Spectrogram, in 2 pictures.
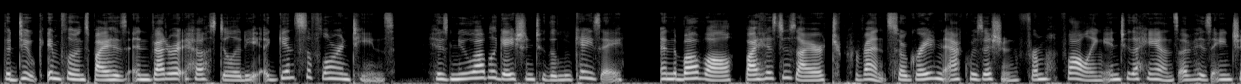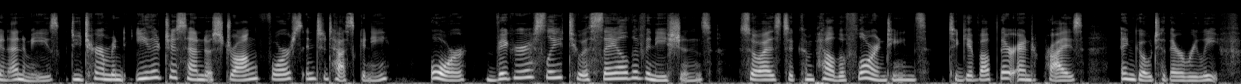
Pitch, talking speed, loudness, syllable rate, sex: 230 Hz, 165 wpm, -18 LUFS, 5.4 syllables/s, female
